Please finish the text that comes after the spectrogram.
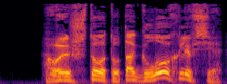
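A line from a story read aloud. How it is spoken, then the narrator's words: Bark. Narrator (Russian): рявкнул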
